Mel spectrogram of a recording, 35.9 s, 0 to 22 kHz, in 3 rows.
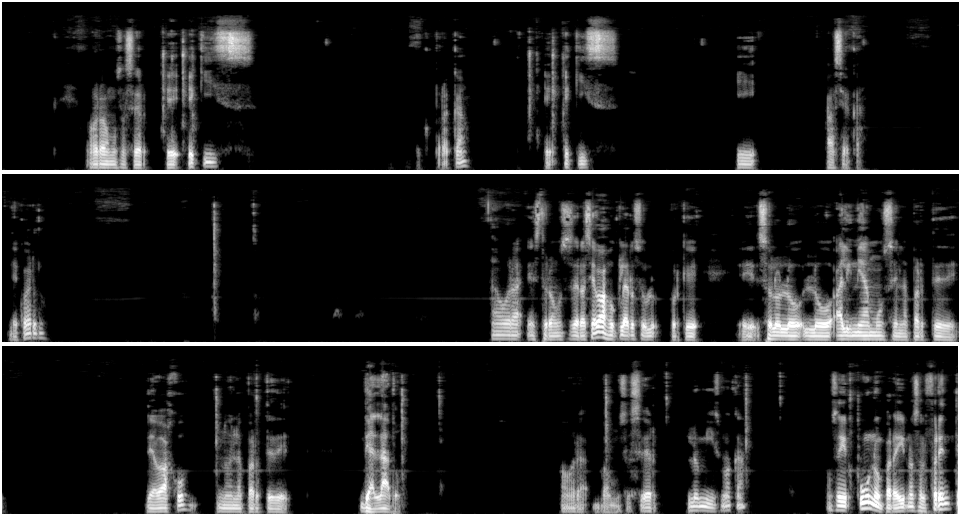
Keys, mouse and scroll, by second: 2.8 click, 2.8 e, 4.8 click, 5.5-7.2 drag, 7.4 e, 7.7 x, 9.5 click, 10.3-11.8 drag, 12.1 scroll down 1, 12.3-15.2 middle drag, 15.6 shift+middle click, 16.4-18.8 middle drag, 19.3-20.4 drag, 21.4 click, 21.9-23.3 drag, 23.4 scroll down 1, 24.4-27.6 middle drag, 27.8 shift+middle click, 28.2-28.5 shift+scroll down 1, 29.3 scroll down 2, 29.9 shift+middle click, 30.4-31.8 shift+middle drag, 31.9-32.6 scroll up 1, 32.6 shift+middle click, 33.8-35.0 shift+right drag, 35.3 KP_1.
